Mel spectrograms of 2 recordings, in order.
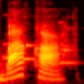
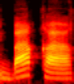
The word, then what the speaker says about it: baka: want to say baka, Baka. okay, this is maragsa, baka, or Yeah. mabilis, baka. There's no, not baka, no, Mhm. baka. Okay? That is mabilis, but this means maybe.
